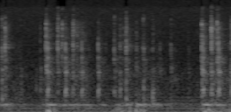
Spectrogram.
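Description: Faint computer keyboard typing: a run of irregular, quick key clicks.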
